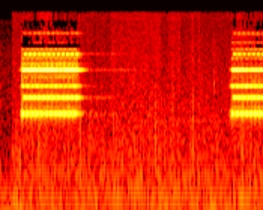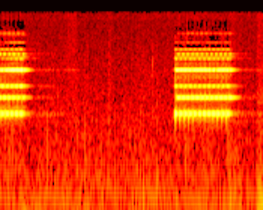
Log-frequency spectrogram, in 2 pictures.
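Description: A telephone rings three times, each ring a bright, even electronic trill lasting under a second, separated by regular pauses of silence. The sound is clear, with no voices; it is the ringing of a phone call before a conversation.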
